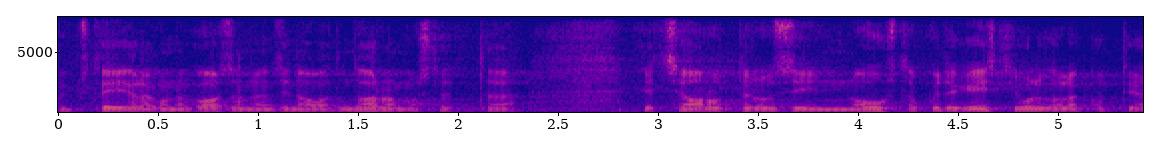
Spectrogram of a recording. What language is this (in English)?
Estonian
